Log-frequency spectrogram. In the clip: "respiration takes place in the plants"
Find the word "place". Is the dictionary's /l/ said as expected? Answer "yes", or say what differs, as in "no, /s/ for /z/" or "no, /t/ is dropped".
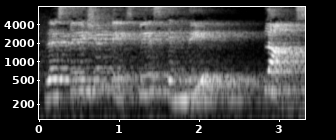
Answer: no, /l/ is dropped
